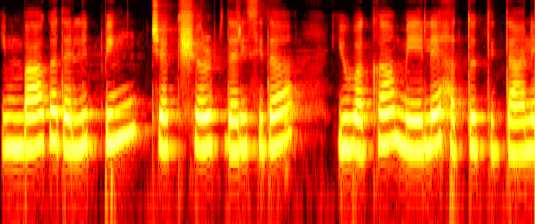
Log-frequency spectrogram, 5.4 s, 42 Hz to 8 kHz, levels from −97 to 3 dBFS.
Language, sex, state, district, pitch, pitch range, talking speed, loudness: Kannada, female, Karnataka, Bangalore, 260 Hz, 250-275 Hz, 90 wpm, -14 LUFS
